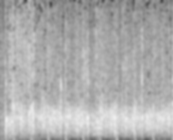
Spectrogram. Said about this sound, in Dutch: Applaus voor Lisbeth.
